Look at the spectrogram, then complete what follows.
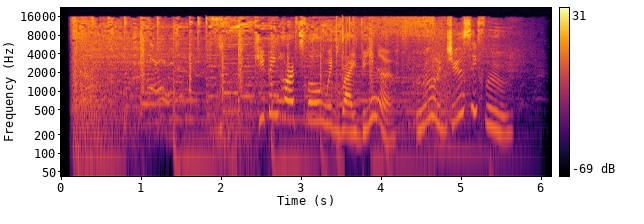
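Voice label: ENGLISH - COMMERCIAL Bubbly, Cheerful, Cute, Happy; ENGLISH - COMMERCIAL (Ribena) Bubbly, Cheerful, Cute, Happy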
